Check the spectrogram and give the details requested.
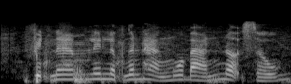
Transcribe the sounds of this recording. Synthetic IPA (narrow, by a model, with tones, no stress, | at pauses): vi˨˩ət̚naː˧mle˧nlə˨˩p̚ŋə˧nɦaː˨˩ŋmu˧əɓaː˨˦nːə̰ː˧˨sə˨˦w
